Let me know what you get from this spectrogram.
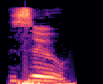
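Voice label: "zoo", American English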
